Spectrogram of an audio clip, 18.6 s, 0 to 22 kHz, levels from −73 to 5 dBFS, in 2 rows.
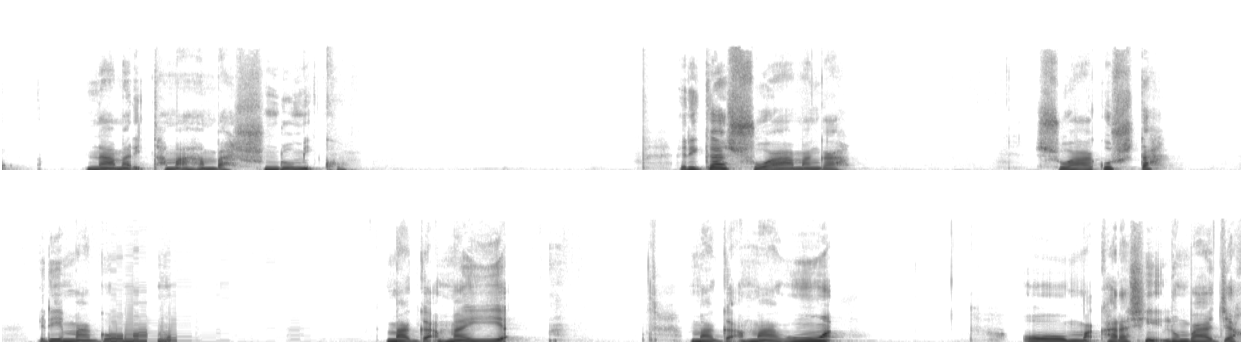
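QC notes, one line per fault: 10.10–11.67 s, robotic sound from repeated short buffers. Speech turns into a stiff metallic buzz at 133 Hz that loosely follows the words. The likely cause is a slice of about 7.5 ms replayed over most of the stretch while real audio is skipped.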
